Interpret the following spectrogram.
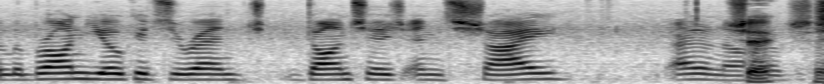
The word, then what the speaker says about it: Shai: Western Conference starters are LeBron, Jokic, Durant, Doncic, and Shai. I don't know. Shai. how- Shea. Yeah. Yeah, Shai? it's spelled That's Shy, solid.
